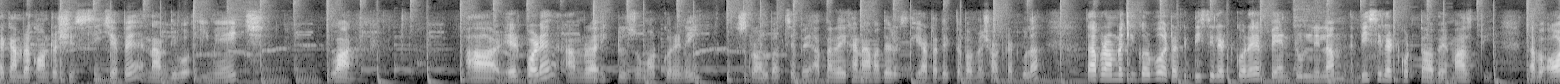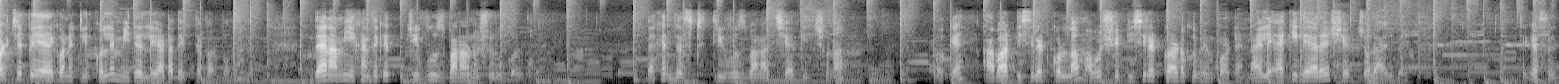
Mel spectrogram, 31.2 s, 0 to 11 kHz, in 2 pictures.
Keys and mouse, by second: 0.6 ctrl+shift+c, 1.6-3.6 typing, 3.8 Return, 11.7 click, 12.8 click.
